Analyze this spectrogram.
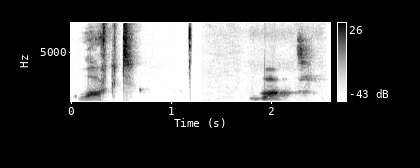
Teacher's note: Okay, it ends with a K sound. When it ends with a K sound, that ED also makes a T.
